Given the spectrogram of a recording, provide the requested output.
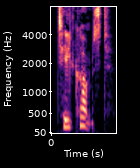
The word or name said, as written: tilkomst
